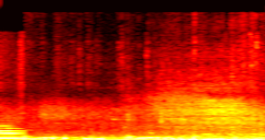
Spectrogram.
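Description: Palla line pigeons coo softly in a low, wavering throaty call that rolls on for a couple of seconds, close by over faint background noise.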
